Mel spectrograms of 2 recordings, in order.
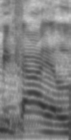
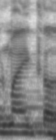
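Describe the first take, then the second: First: The name is said as Mi-ka-el, three syllables. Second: The name is said English-style, as Maikel. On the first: This is how Batak people say the name. "kalau orang Batak bilangnya kan Mikael" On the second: This is how the speaker's name has always been said. "bukan Michael ya"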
